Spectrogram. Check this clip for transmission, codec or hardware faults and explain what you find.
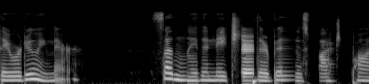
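Two transmission faults are audible, both from packets failing to reach the receiver in time.

From 1.81 to 1.90 s there is a burst of packet loss. When the stream stopped arriving, the receiver extended the last stretch of speech for about 55 ms, fading it as it went, and then jumped ahead, so roughly 60 ms of speech is simply gone. It sounds like a brief held sound that fades, followed by a small skip. Unlike a dropout to silence, the gap is filled with stretched sound rather than left empty.

From 2.35 to 3.51 s there is repeated packet loss, giving a robotic sound. Six separate gaps fall within this span, the longest lasting 118 ms, and each is patched by continuing the preceding sound. Concealment covers about 35% of the stretch, and roughly 420 ms of speech is missing overall. The result is choppy speech with pieces missing. What separates it from the single burst is the recurrence: holes keep returning before the voice can settle.

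Throughout, the call codec's band limit around 12 kHz can be heard, which fits Opus at about 32 kbps.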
